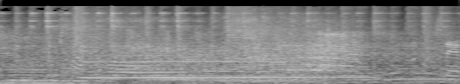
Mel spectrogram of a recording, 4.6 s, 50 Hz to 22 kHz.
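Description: Porsche race car of Dynamic Motorsport, number 54, at the 24 Hours of Spa-Francorchamps, a loud sustained engine roar with a steady high pitched tone throughout, no talk.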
